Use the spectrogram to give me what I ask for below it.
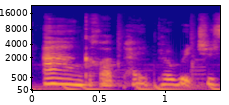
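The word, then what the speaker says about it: Ingres: 90 pounds in weight and it is called anger paper which is spelt i-n-g-r-e-s after john august anger who worked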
